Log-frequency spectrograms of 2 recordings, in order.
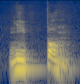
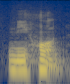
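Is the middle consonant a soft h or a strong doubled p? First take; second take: strong p; soft h. First: The middle consonant is a strong doubled p. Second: The middle consonant is a soft h sound. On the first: It carries a hint of nationalism. "which has that that strong uh, consonant sound" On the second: It avoids a nationalistic tone. "They always call this country Nihon"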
